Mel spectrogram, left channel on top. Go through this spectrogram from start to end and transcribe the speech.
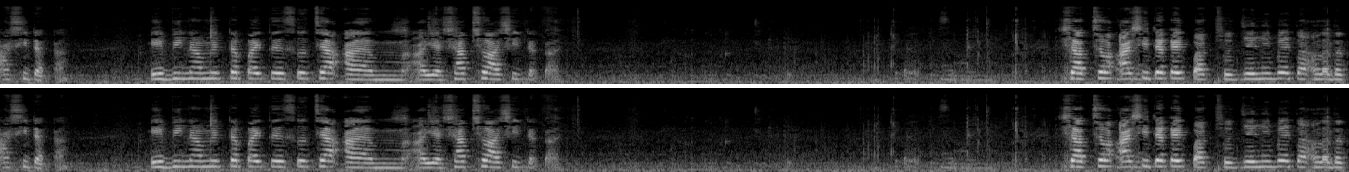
টাকা। এই বিনা মিটটা পাইতেছে হচ্ছে 780 টাকা। 780 টাকায় পাচ্ছ। যে নিবে এটা আলাদা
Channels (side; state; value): both; identical; correlation 1.00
